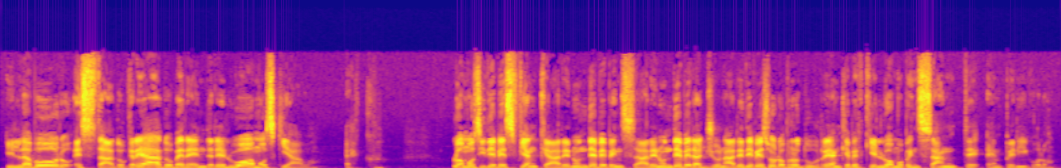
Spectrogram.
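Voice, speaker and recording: A man's voice: fairly high pitch, lively intonation, moderate pace. A man in his forties with a Roman accent telling ironic stories on the radio, colloquial and conversational, with a wry, mock-philosophical manner. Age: 40s. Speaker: radio show host and storyteller. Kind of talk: ironic spoken storytelling, conversational.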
